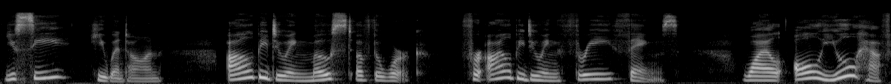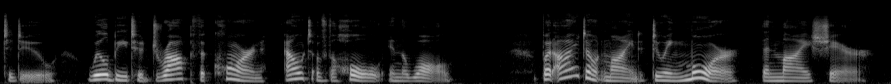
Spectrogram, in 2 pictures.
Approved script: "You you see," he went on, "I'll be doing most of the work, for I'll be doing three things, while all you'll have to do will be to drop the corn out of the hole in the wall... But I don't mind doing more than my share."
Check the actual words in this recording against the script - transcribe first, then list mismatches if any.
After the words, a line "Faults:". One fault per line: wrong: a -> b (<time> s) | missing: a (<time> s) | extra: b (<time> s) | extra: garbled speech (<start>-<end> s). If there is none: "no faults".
"You see," he went on, "I'll be doing most of the work, for I'll be doing three things, while all you'll have to do will be to drop the corn out of the hole in the wall... But I don't mind doing more than my share."
Faults:
missing: you (0.1 s)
